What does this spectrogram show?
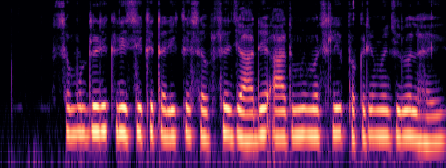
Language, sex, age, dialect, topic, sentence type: Magahi, male, 60-100, Southern, agriculture, statement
